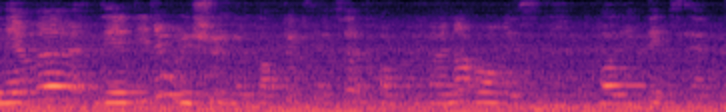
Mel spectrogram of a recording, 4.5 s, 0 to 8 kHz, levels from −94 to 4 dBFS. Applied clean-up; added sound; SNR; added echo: none; Bowed string instrument; 16 dB; reverberation time 0.2 s.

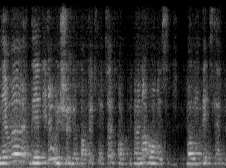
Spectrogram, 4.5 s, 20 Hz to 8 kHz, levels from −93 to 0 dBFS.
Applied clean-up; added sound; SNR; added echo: neural separator model SepFormer DNS4.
